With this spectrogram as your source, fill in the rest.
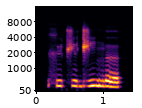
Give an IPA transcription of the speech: x y t͡ʃ ɨ d͡ʒ i ŋ ə

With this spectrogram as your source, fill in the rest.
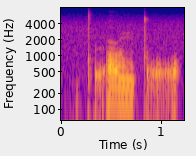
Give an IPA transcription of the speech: tʼ ə̰ ʕ ũ t ɔ̰

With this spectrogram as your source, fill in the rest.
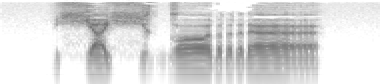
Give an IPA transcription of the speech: ç a ç ə ɡ ɔ r ɐ

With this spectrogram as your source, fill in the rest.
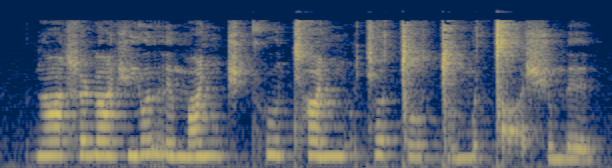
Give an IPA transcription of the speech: ɡ ɑ̃˨ ɬ ʊ˨ ɳ ɑ̃˨ ʃ j ʊ˦ r ɪ˨ m ɑ̃˦ ɲ ə̰˦ ʃ t̪ʰ u˦ cʰ ɑ̃˦ ɲ ɔ̰˦ c ʊ˦ ǀ u˨ ɡ͡ǀ u˨ m ə˨ ǀ ɑ̰˦˨ ʃ ʊ˨ m ɾ ɪ˨

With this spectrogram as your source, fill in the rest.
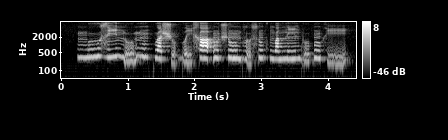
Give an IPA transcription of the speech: m u z i n ṵ m ũ kʷ a ʃ ṵ ɡʷ ḭ x a ʔ ũ ʃ ũ b l ṵ s ũ xʷ ŋʷ a n ĩ b ṵ ʔ ũ x ḭ

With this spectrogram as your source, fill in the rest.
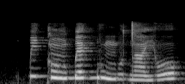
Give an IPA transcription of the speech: k͡p i˦ k ɔ̃˧ ɡ͡b ɛ˦ ɡ͡b u˦˨ m u˨ d ã˨ j o˨˦

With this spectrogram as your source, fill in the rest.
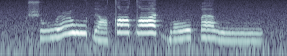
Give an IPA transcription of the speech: ʃ uː˩˧ ʕ uː˥ ɗ e˩ tˤ o˥ dˤ æː˥ ɡ͡b oː˩˧ ɓ æ˧ v uː˩

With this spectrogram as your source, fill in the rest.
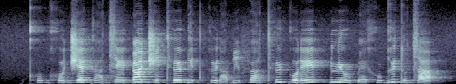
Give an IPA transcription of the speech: kʰ o̤ ɡ x o d͡ʒ ɛ k a̤ d͡z e ɠ a d͡ʒ i tʰ ɘ ɡ e t k ɨ ɾ a̤ ɓ i f a̤ tʰ ɨ k o ɾ e | lʲ u ɓ ɛ̤ x u ɡ ɨ d o̤ d͡z a

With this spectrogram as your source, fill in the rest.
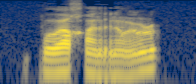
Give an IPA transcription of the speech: p o ɐ̯ χ ɐ̃ r õ ɭ

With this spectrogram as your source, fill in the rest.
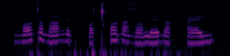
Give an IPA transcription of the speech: ɦ ɒ t ʊ ðˤ æ ɦ ɛ x t͡sʼ ɒ ǀʰ ɒ d æ zˤ ʊ ŋ ɛ d ɑ x ħ æ j

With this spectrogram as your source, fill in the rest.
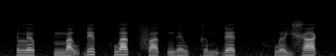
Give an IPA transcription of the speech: l ə˦˥ p̚ | m a̰˧˨ w ɗ e˦˥ p̚ h w a˦˥ t̚ f a˨˩ t̚ n ɛ̤˨˩ w k ə̤˨˩ m ɗ ɛ˦˥ t̚ | h w ə˧˩ j ɣ a˦˥ k̚

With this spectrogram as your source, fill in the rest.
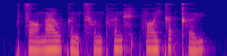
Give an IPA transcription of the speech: t͡s ɔː˨ m aː˧ w k ɵ˨˩ n t͡sʰ ʊ˨ ŋ pʰ ɵ˧ n h ɪ˨ k̚ f ɔː˧ j k ɐ˥ k̚ t̪ʰ ɵ˨˥ ɥ

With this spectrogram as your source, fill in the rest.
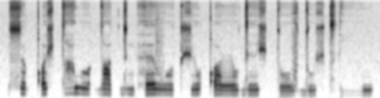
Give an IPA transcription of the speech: s œ ɡ qʼ u ʃ tˤ e̤ w ʊː ɡ dˤ ʊː t d ʏ n h ɛ v ʊː t ʃ ʏ w qʼ u ʕ u d ɪː ʃ t o v d u ʃ t͡sʼ i̤ w

